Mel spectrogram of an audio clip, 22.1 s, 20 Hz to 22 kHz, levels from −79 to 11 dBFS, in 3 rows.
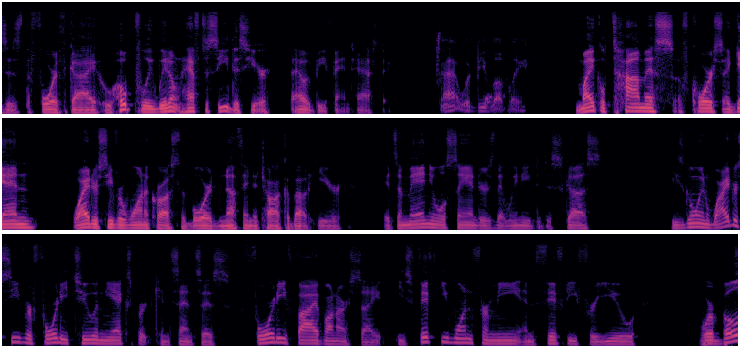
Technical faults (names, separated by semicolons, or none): one channel drops out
